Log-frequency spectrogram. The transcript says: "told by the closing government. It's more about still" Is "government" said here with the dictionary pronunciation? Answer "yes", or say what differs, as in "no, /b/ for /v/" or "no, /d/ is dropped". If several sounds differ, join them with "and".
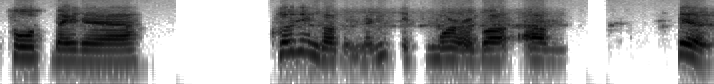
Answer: yes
